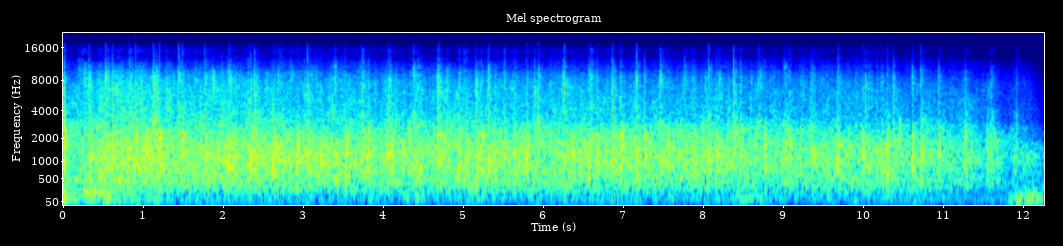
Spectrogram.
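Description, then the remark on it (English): An audience gives a hand clap of praise to Jesus, breaking into sustained, loud hand clapping, a dense wash of applause that holds steady for about ten seconds before thinning slightly at the end. No one speaks over it. “If Jesus is the only one that you want to be remembered, why don't you uh, give him a hand clap of praise?”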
